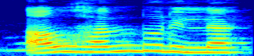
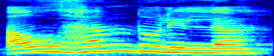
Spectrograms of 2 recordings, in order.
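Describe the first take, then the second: First: अल्हम्दुलिल्लाह with a thin light L; light lam. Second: अल्हम्दुलिल्लाह with a thick heavy L; wrong heavy lam. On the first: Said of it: "इसमें जलाला नहीं है". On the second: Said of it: "ऐसे पढ़ देते हैं". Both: Shown as a demonstration.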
